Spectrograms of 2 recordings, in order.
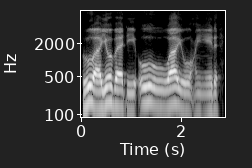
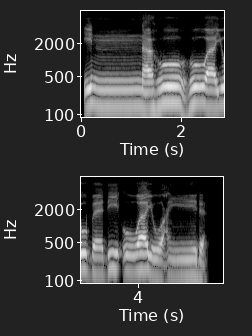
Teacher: Itu u-nya dipanjangin padahal sebetulnya pendek.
